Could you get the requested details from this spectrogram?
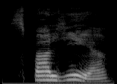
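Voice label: "spaljé", Swedish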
